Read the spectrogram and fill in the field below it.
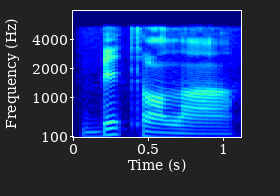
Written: Bitola

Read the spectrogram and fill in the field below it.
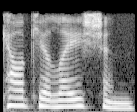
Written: calculation

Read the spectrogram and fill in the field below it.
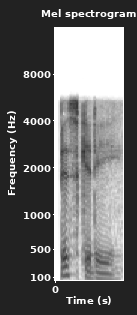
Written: biscuity

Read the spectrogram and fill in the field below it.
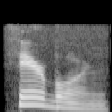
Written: Fairborn

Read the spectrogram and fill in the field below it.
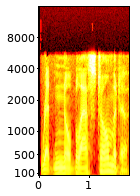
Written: retinoblastomata

